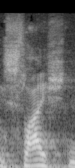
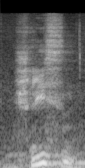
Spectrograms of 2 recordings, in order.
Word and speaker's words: Schließen: I kept slipping up a little bit, saying Schleichen, wasn't it? And it's Schleichen. Schleichen. Schleichen. Schließen. Schließen. Schließen. This is what it was like on the day. Rhymes with Riesen.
